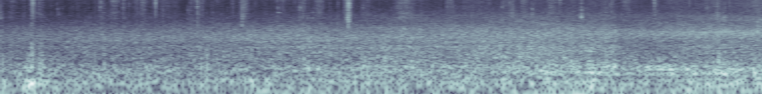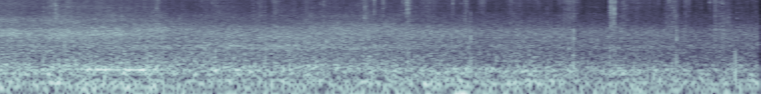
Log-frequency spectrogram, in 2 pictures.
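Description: City street traffic noise, with a motor vehicle passing that swells in the middle and then fades.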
